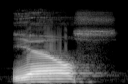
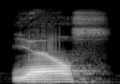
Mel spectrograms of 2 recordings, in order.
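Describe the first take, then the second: The two takes are said the same way.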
